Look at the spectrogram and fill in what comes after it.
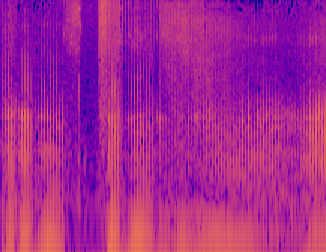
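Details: Dense, buzzing low purr from a cat recorded very close, continuous apart from a brief drop near the one-second mark, then steady to the end.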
